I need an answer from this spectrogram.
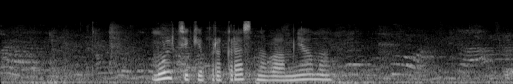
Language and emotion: Russian, neutral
